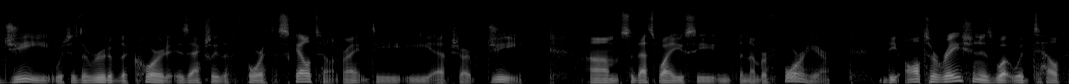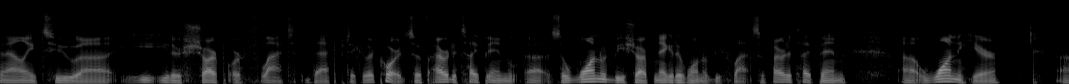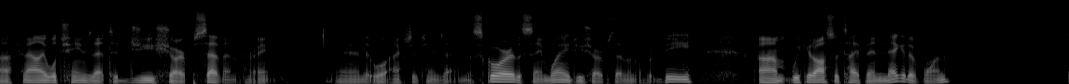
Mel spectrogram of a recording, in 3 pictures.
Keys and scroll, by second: 19.4 1, 28.0 Return, 31.3-32.0 typing.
